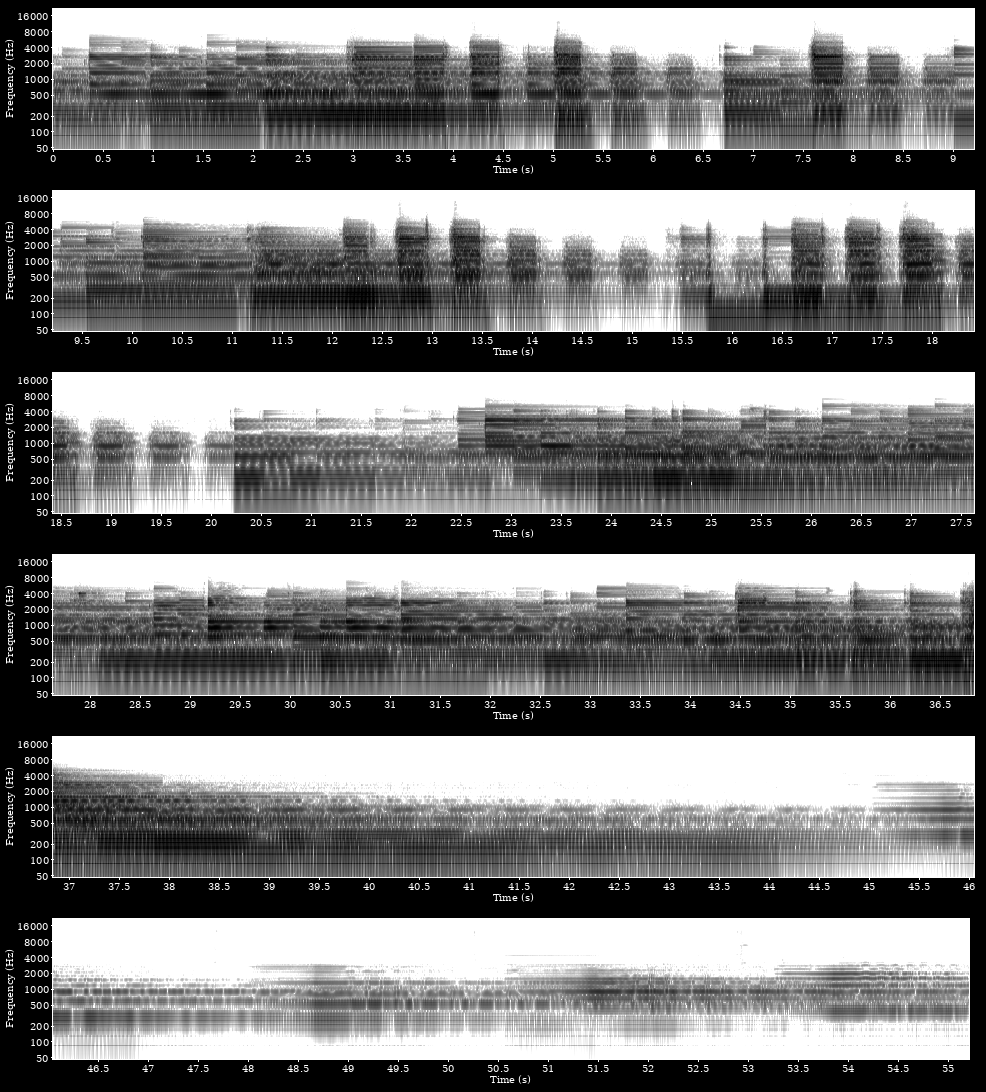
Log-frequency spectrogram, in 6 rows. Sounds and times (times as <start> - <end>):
Guitar: 0.0 - 55.2.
